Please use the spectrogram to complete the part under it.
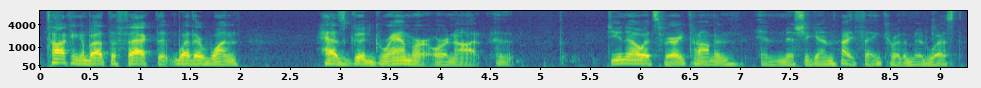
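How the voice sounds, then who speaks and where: A man's voice: fairly low pitch, normal speed, warm tone. Rambling man, hesitant and reflective. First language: Dutch. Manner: rambling, hesitant, with many fillers. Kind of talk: casual conversation.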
